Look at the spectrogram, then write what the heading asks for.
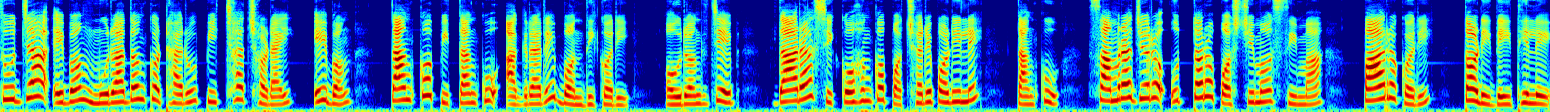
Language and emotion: Odia, neutral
